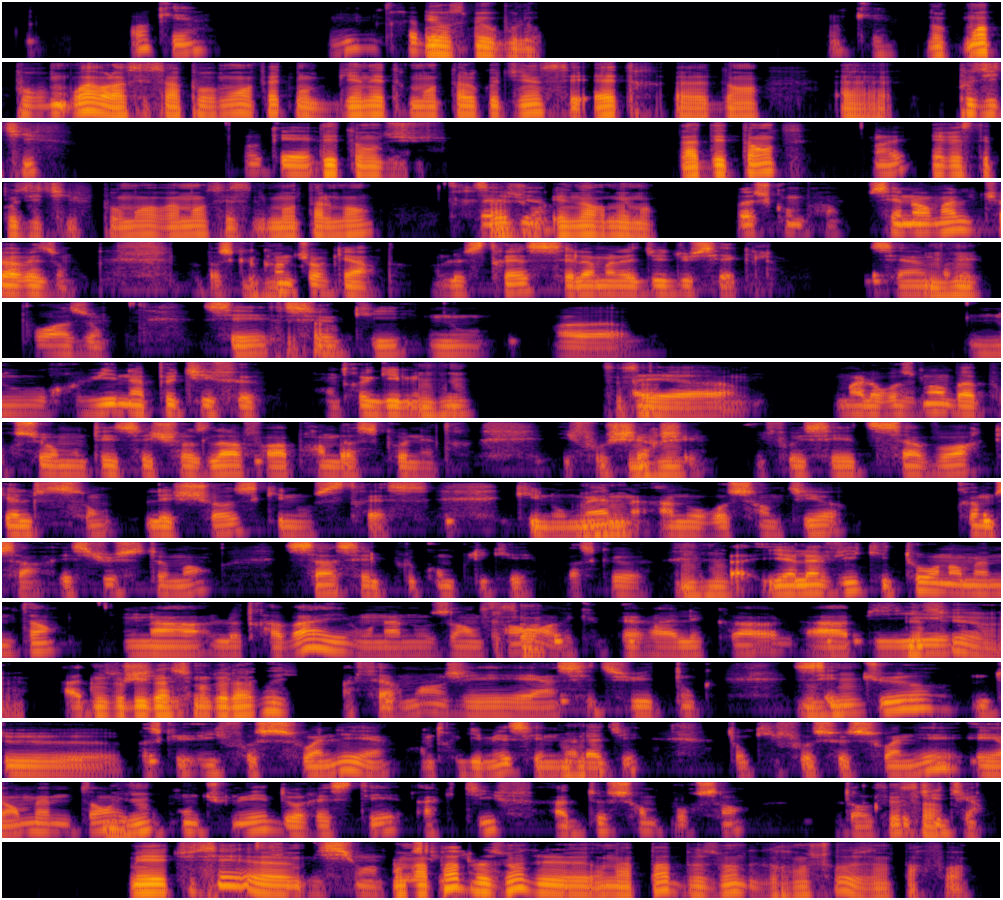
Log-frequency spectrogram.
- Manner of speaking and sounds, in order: tapping; stressed: "poison"
- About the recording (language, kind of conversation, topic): French, unstructured, Comment prends-tu soin de ton bien-être mental au quotidien ?
- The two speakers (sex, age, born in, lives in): male, 30-34, France, France; male, 30-34, France, France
